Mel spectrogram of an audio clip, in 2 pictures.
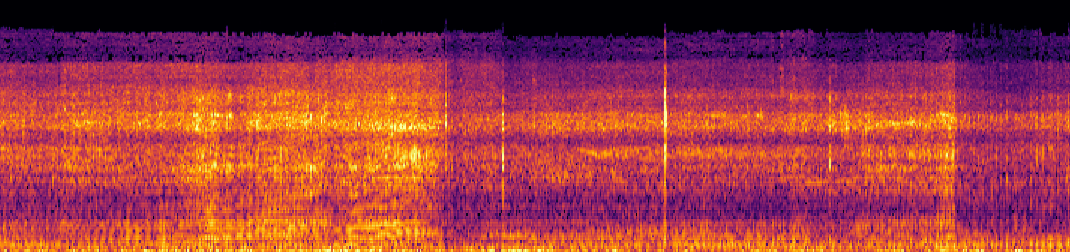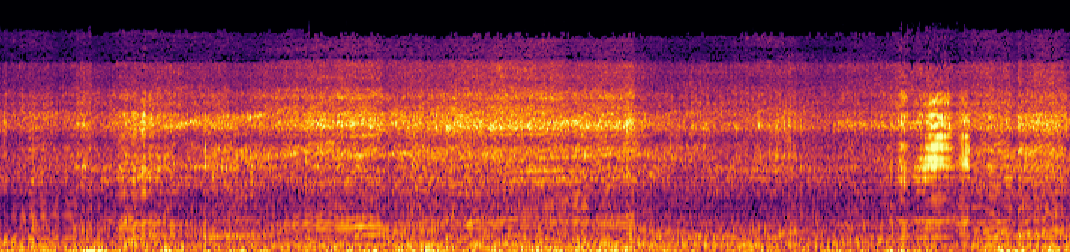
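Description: A motorcycle engine revs up and down close by.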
